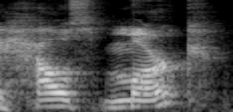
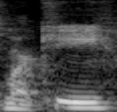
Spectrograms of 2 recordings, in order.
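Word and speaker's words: Housemarque: um this is by house mark i've in the past i've mispronounced their name as marquis but it's mark they they do next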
